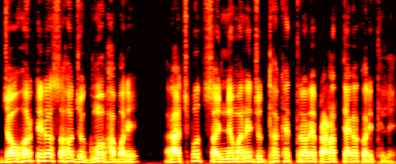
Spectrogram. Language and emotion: Odia, neutral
